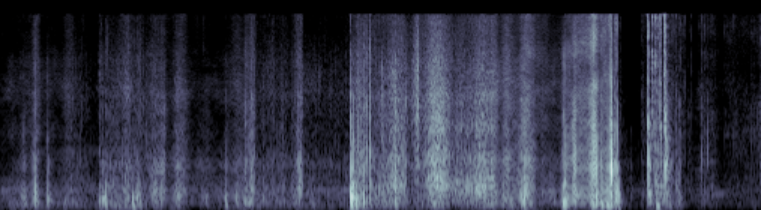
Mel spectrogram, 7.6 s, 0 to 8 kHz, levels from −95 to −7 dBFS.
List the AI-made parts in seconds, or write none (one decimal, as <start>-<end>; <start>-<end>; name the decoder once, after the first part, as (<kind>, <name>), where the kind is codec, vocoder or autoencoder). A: 0.0-0.7 (vocoder, Vocos); 1.6-2.5; 4.9-6.1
